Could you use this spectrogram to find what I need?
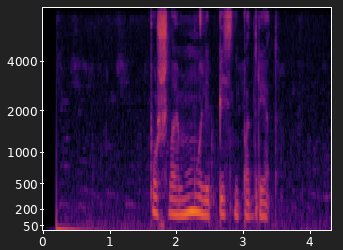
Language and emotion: Russian, angry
